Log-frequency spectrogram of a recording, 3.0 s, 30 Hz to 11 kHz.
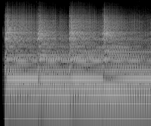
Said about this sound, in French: Et en fait, ce power chord, on va le jouer 4 fois.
